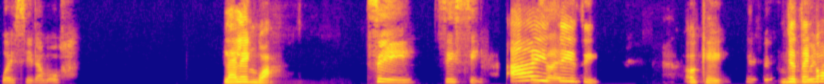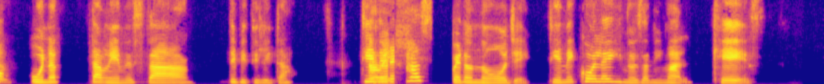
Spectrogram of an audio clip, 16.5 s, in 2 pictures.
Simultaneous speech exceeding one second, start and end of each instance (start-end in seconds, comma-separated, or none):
none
